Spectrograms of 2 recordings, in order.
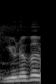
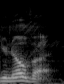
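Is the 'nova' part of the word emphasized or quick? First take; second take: quick; emphasized. First: It is said fast, with little weight on 'nova'. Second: It is said with strong emphasis on 'nova'. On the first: This is how most other people say it. "they pronounce it faster" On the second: This is the speaker's own habitual way. "I really put emphasis on the Nova part of it"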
